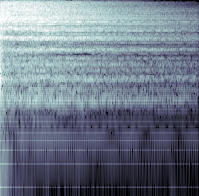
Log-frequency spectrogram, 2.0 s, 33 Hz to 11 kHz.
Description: Splash 12 Low Loud Squashed, Cymbal; Drums; Drum Hits; Standard Hits; Ableton; Factory Packs; Session Drums Club

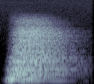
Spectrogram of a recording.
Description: Far, Snare; Ableton Foundation FreePacks; Snare Designer

